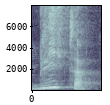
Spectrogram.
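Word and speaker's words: Blithe: Gros coup de cœur hein, pour ce produit de chez Bleath. Bleath. B-L-I-T-H-E. Bah oui, le T-H-E, ça se prononce... Bon, Bleath.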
